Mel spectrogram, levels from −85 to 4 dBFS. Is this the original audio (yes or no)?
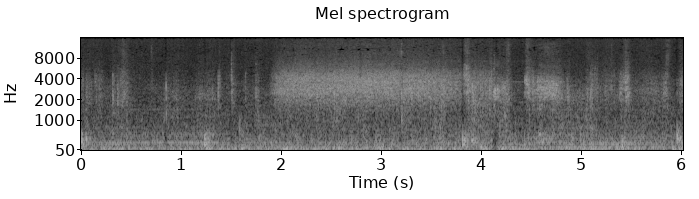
yes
